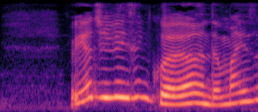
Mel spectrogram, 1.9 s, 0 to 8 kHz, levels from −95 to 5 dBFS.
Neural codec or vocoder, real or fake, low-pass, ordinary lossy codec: codec, 16 kHz, 4 kbps, X-Codec, WavLM features, trained on Multilingual LibriSpeech; fake; 7.2 kHz; none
